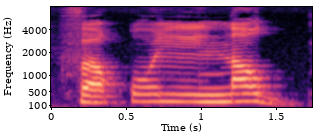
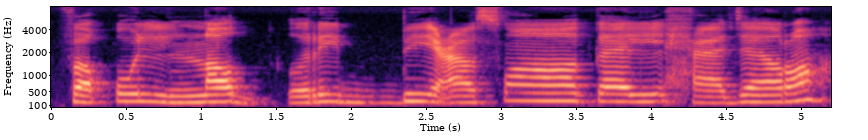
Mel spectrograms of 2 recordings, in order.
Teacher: द्वाद में कलकला पैदा नहीं हुआ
